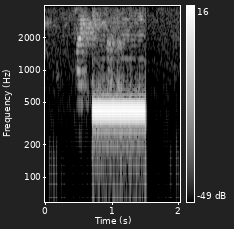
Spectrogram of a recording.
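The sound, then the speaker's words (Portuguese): A telephone busy signal: one steady, loud, pure beep lasting under a second, with a brief voice just before it and silence after. “Sei que eu não consegui. O número está ocupado.”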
